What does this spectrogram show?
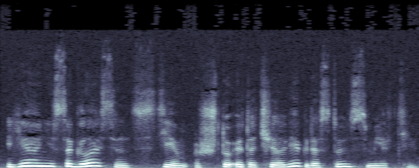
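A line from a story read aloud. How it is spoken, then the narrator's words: Soft remark. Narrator (Russian): мягко заметил Никодим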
